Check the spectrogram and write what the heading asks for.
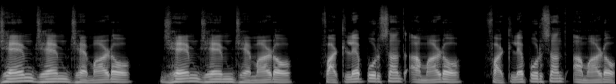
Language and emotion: Goan Konkani, neutral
